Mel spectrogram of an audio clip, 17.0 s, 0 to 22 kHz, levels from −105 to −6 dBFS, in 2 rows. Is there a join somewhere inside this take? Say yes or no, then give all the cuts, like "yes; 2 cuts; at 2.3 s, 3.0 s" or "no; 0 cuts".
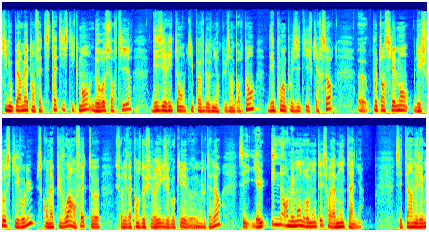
yes; 1 cut; at 7.4 s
